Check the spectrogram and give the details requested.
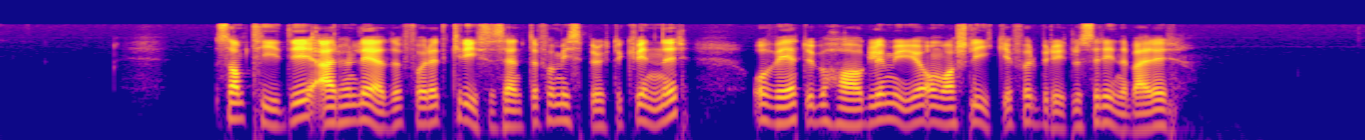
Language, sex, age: Norwegian, male, 36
